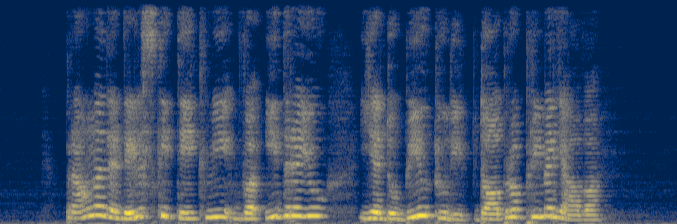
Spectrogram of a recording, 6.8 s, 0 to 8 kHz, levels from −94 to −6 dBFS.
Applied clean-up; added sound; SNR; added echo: none; none; none; reverberation time 0.2 s.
